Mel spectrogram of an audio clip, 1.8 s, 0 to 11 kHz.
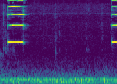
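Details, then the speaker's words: Dual range voltage tester held near a live electrical source during ceiling fan 3-way pull chain switch replacement: two short shrill beeps over a low room hum, indicating voltage present. "we're going to put it up to the anywhere where there would be an electrical current and if it beeps that means there's electrical current now"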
